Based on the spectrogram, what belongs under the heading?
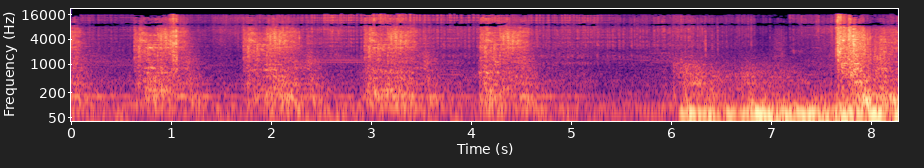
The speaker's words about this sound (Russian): Видит в конце пещеры круглую дверь с засовами в виде 7 металлических змей. Опустив палочку, подходит к двери. По окружности движется стальная змея. Засовы поочередно открываются.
